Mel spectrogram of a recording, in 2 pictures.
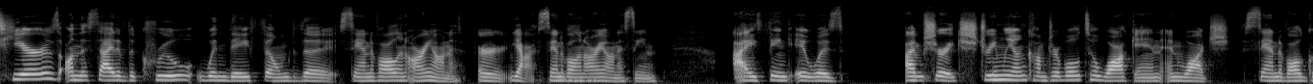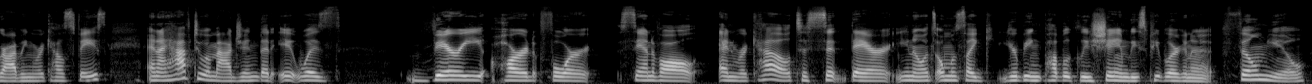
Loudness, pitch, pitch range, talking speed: -22 LUFS, 180 Hz, 170-195 Hz, 160 wpm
